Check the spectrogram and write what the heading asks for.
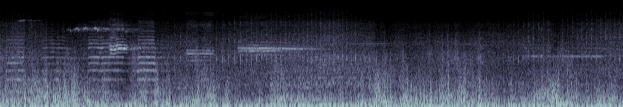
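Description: Steady low rumble of a motorcycle riding through city traffic, with short vehicle-horn honks about a second in and again around two to three seconds in.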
